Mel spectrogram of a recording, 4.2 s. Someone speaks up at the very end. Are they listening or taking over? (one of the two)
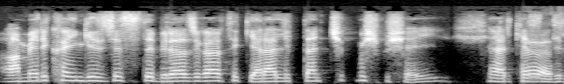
taking over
